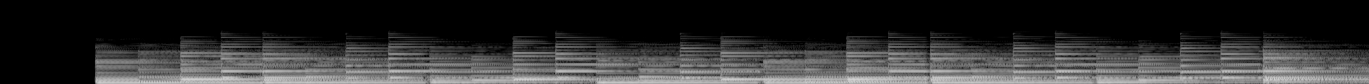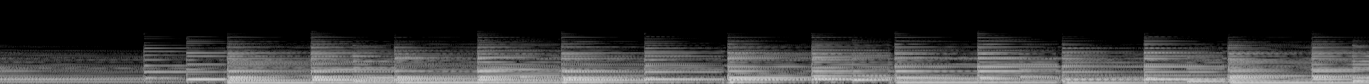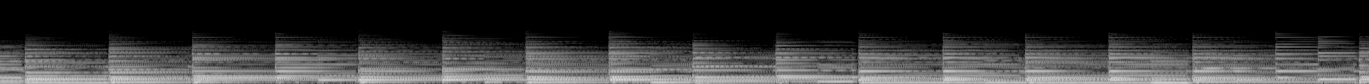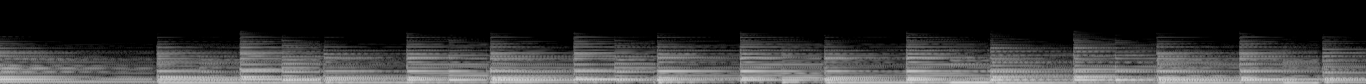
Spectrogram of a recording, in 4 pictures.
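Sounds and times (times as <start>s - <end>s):
piano music: 1.0s - 54.7s.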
